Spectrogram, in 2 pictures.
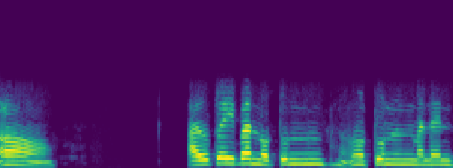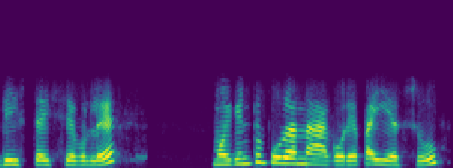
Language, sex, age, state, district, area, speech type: Assamese, female, 30-45, Assam, Goalpara, rural, conversation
